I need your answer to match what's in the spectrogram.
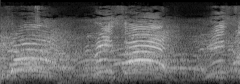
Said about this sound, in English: A crowd of mostly African-American and Latino protesters packed the chamber and angrily called for the resignations of the three Latino members who were caught on tape making racist and crude comments.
